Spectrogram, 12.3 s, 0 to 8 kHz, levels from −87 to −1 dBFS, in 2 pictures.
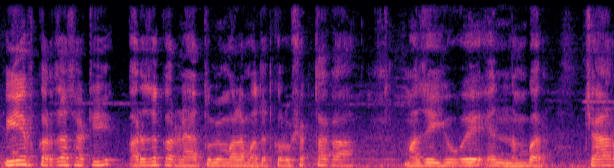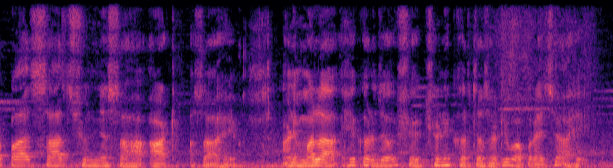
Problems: constant background noise, background conversations at intervals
